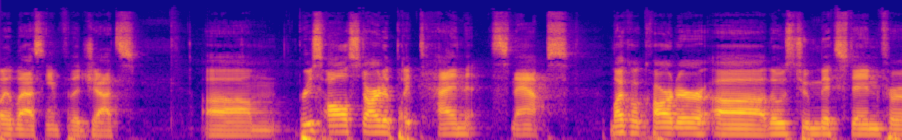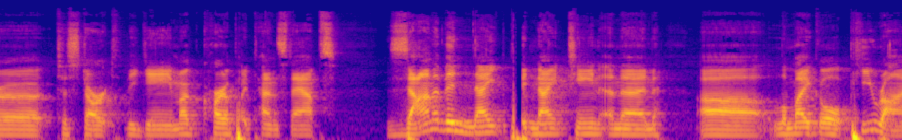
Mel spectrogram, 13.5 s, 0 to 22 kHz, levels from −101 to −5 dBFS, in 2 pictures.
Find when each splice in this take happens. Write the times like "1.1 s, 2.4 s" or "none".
none

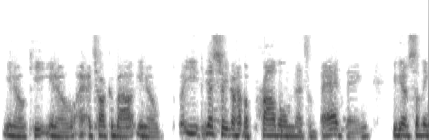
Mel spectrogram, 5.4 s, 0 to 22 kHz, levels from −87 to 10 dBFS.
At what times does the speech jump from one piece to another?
none

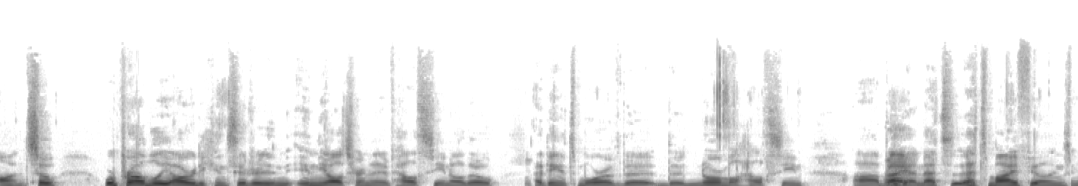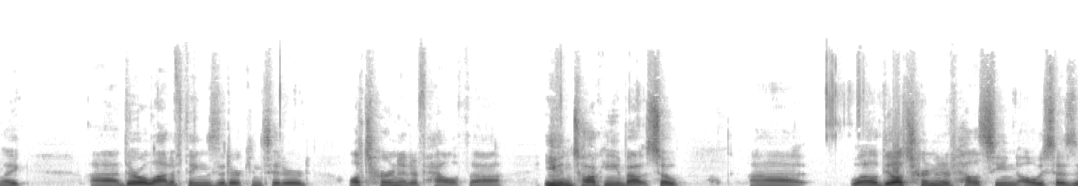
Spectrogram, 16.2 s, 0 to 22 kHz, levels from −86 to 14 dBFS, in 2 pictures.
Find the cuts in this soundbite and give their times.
8.0 s

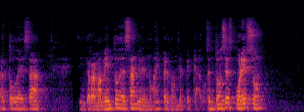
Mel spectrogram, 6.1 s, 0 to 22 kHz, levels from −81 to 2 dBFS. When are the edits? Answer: 1.4 s, 4.1 s

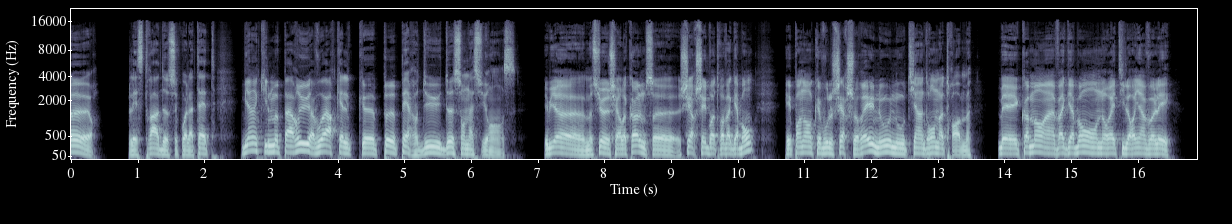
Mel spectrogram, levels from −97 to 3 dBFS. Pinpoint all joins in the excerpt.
9.6 s, 13.8 s

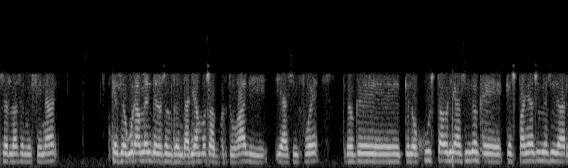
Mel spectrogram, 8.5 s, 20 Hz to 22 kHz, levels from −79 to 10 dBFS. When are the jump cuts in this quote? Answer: 5.1 s

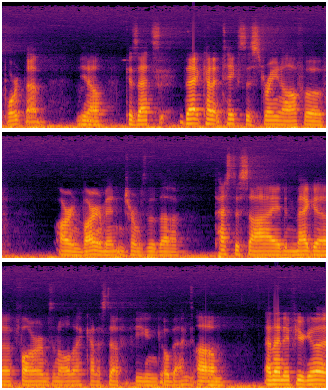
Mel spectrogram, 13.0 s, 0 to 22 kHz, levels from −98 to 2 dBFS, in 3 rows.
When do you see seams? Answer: 11.2 s

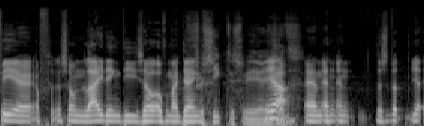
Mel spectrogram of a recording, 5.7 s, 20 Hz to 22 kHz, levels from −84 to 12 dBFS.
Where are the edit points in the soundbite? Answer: 4.3 s

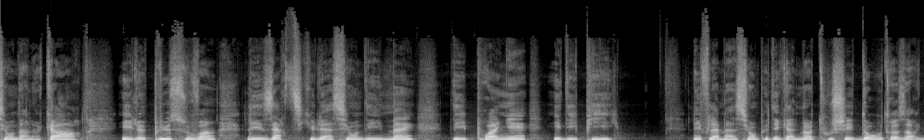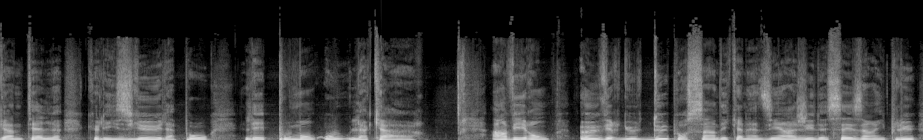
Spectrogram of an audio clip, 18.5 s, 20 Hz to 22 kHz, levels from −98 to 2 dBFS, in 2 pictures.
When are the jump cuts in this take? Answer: none

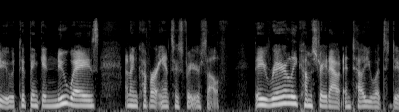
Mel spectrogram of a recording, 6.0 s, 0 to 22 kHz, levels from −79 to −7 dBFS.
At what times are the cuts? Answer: none

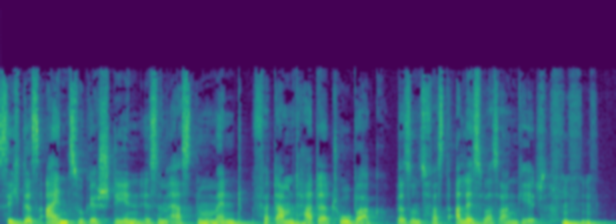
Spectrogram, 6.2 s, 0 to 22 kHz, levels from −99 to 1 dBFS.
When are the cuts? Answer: 4.0 s

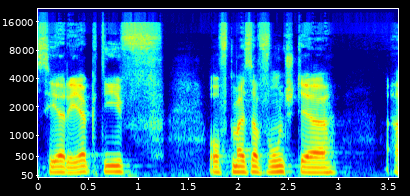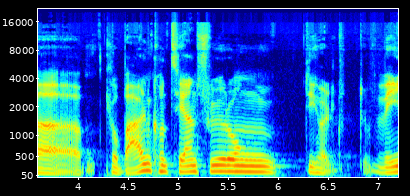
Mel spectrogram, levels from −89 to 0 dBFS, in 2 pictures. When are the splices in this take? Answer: none

